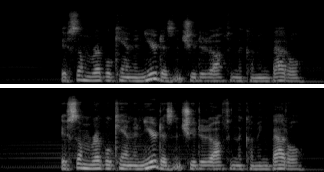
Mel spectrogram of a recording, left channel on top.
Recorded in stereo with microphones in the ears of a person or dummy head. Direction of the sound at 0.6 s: 55° right (ahead or behind).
